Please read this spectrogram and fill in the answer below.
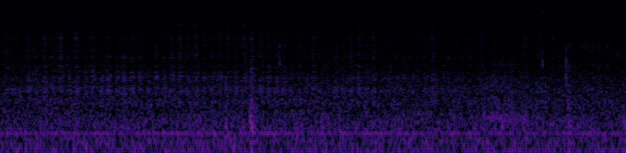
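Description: Faint scratching of a Prismacolor cool grey coloured pencil on colouring-book paper in quick small strokes, building up and blending the grey shading, over a faint steady low hum.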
